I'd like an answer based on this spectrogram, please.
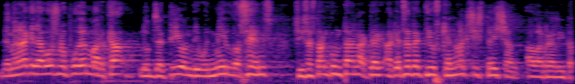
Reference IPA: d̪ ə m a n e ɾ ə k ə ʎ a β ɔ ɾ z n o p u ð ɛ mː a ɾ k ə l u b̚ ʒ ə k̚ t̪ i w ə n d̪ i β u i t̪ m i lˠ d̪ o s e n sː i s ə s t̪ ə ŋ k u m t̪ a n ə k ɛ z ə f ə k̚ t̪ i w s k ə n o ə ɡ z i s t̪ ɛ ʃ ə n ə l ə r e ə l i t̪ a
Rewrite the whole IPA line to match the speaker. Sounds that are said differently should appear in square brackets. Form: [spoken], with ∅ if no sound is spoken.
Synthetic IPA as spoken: d̪ ə m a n e ɾ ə k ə ʎ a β ɔ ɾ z n o p u ð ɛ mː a ɾ k [a] l u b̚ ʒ ə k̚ t̪ i w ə n d̪ i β u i t̪ m i lˠ d̪ o s e n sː i s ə s t̪ [a] ŋ k u m t̪ a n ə k ɛ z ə f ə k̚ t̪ i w s k ə n o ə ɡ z i s t̪ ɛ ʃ ə n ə l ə r e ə l i t̪ a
